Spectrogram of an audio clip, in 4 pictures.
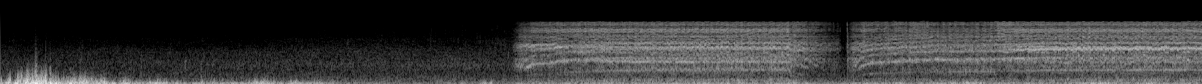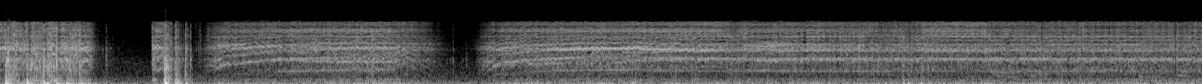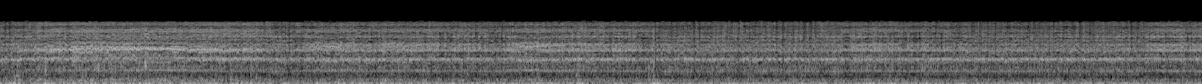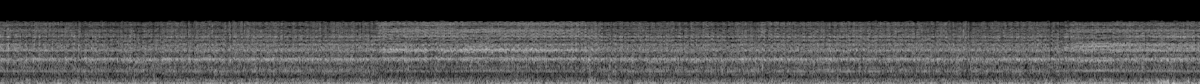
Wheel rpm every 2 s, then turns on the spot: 0, 0, 30, 150, 110, 160, 90, 110, 90, 160, 160, 160, 160, 160, 160, 160, 160, 160, 160, 160, 160, 160, 160, 160.
none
